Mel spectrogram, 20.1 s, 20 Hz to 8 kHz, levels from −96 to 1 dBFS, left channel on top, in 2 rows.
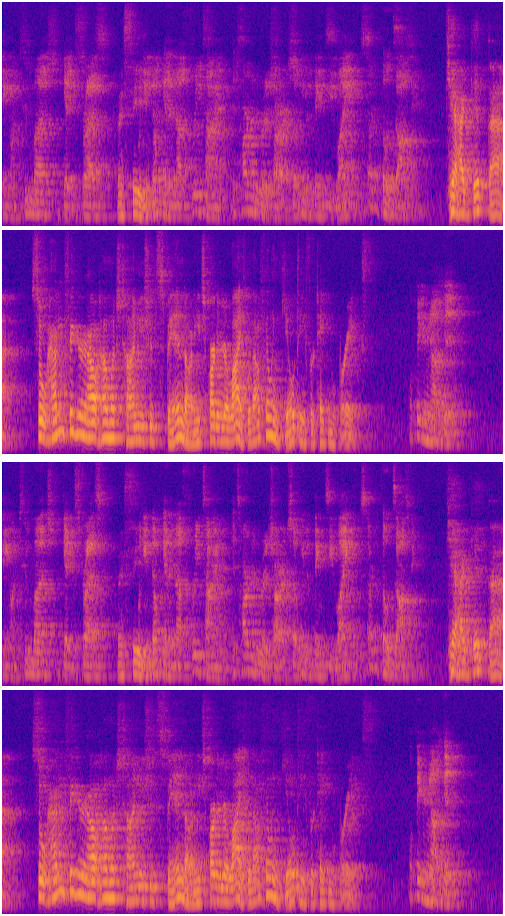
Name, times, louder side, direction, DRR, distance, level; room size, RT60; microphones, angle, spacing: voice 1, 0.0-2.0 2.7-8.3 18.3-19.0, right 2 dB, 85° right, -7 dB, 2.3 m, -37 dB
voice 2, 2.3-2.9 8.9-10.1 10.6-17.3, left 3 dB, 65° left, 6 dB, 0.7 m, -26 dB
15.5 x 12.0 x 3.2 m, 1.3 s
head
